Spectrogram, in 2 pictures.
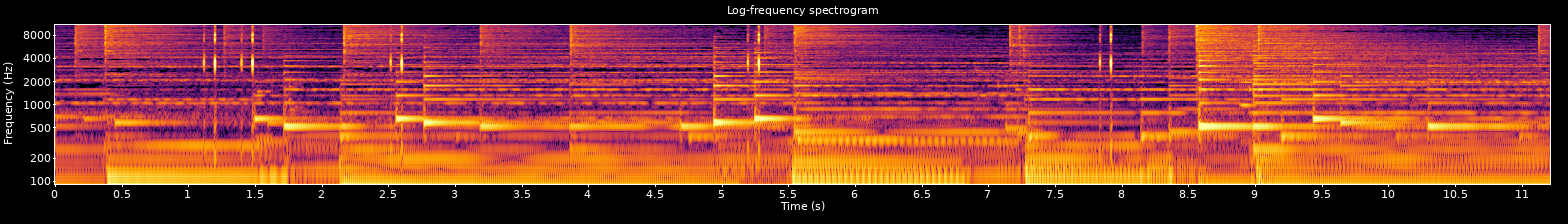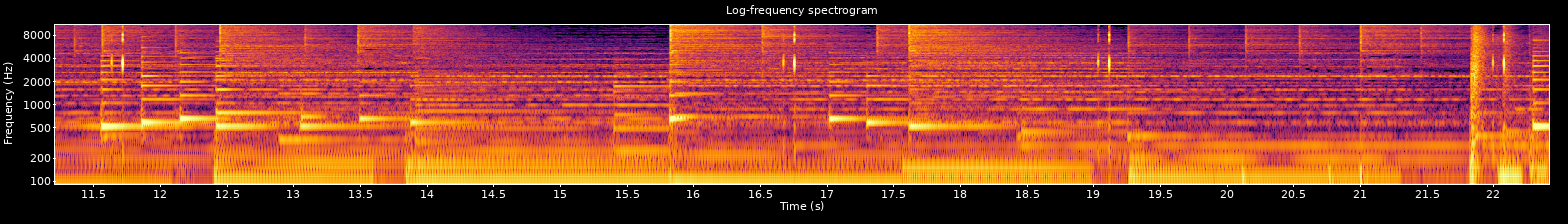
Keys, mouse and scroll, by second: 1.0 click, 1.3 right click, 2.4 click, 5.1 click, 7.7 click, 9.1-9.9 scroll down 1, 11.5-13.8 drag, 13.8-14.5 scroll up 1, 16.5-22.4 drag.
